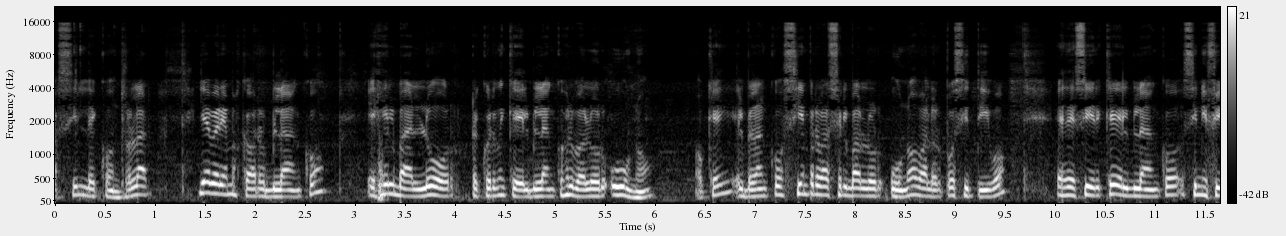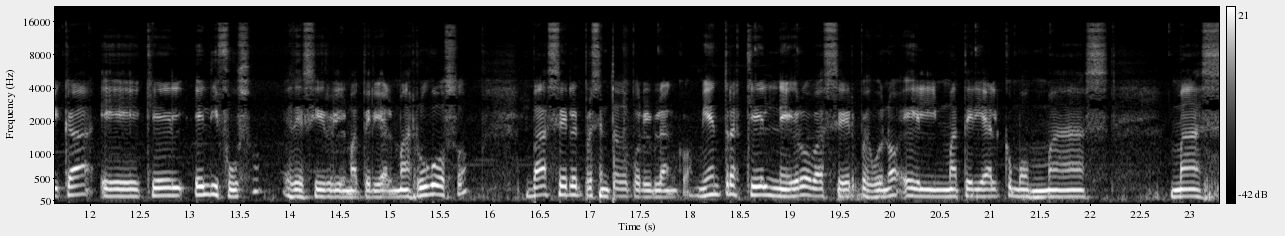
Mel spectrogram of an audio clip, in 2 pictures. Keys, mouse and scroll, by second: 3.5 click, 3.9-4.5 middle drag, 4.5-5.1 scroll up 3, 5.1-14.7 middle drag, 14.7-15.1 scroll down 1, 15.1-21.1 middle drag, 15.6-15.9 scroll up 2, 16.7-17.5 scroll down 1, 21.1-23.2 drag.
